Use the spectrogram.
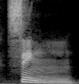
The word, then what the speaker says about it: sing: vibration Now sing sing when you make the NG sound all the contact all the touching happens in the back of the mouth the tip of the tongue does not need to touch anything sing sing s sing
